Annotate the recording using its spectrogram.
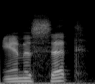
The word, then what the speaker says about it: Anisette: National Anisette Day. Did I say it right? Uh, that's how I would do it, yes.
